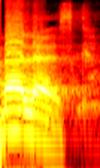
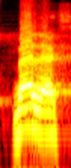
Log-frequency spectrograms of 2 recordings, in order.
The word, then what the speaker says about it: burlesque: Then you have burlesque. Burlesque is spelled B-U-R-L-E-S-Q-U-E.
